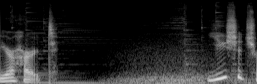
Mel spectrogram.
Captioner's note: transition whooshing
